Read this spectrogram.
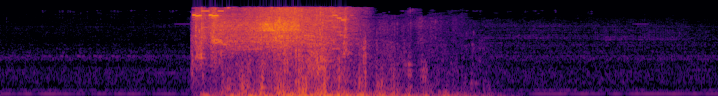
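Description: A game menu plays a sweeping upgrade sound.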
